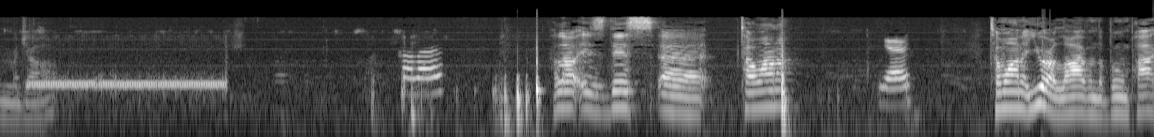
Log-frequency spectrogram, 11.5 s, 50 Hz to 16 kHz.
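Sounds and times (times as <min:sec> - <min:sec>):
faint hiss: 0:00.0 - 0:11.5
speech: 0:00.1 - 0:00.7, 0:04.0 - 0:08.0, 0:08.8 - 0:09.2, 0:09.9 - 0:11.5
ringback tone of an outgoing telephone call: 0:00.3 - 0:02.3.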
